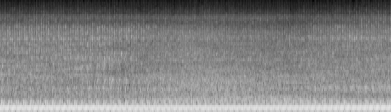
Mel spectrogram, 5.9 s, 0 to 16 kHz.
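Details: Vintage Scoopmobile LD5P articulating loader (thought late 1940s–early 1950s), revived after at least 15 years sitting; deep, steady idle with an even beat of about three per second, no misses; runs surprisingly well, antifreeze leaking, hoses rotted.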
